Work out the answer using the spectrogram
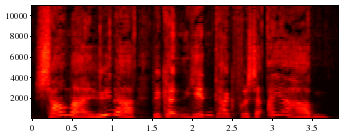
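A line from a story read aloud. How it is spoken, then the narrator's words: Excited call. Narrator (German): rief Gesine begeistert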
